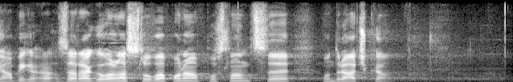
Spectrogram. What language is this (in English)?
Czech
